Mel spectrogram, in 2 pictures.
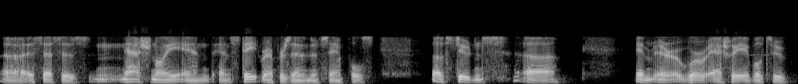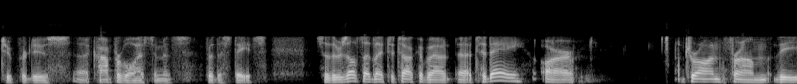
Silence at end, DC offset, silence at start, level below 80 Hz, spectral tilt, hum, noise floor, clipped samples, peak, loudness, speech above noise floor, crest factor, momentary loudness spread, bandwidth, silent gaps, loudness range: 0 s; under 0.1%; 0 s; -54 dBFS; -8.5 dB/octave; none; -64 dBFS; under 0.1%; -2 dBFS; -20 LUFS; 45 dB; 18 dB; 9 LU; 5.4 kHz; none; 3 LU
